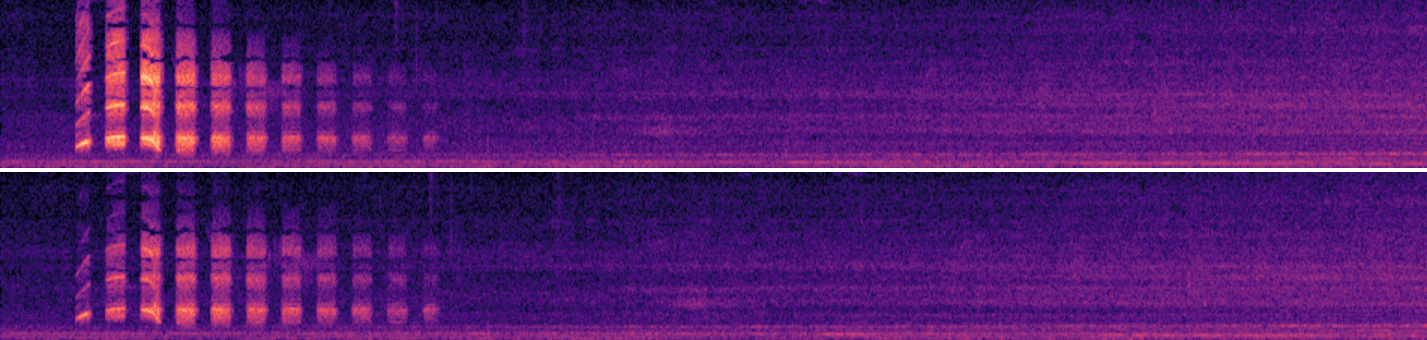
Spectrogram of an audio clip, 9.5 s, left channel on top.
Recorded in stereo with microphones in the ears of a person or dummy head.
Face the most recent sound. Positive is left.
turn(degrees=-20)  # may be behind; listen again after turning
